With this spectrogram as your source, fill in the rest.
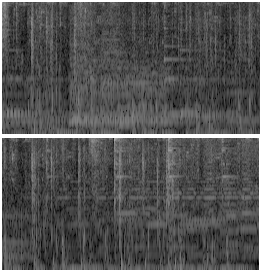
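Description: Horse hooves clip-clop steadily and loudly throughout a medieval video game scene in Rustler, with a whinny early on amid game sound effects.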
